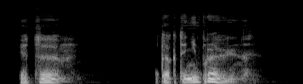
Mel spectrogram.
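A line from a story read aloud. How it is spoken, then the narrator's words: Mumbled. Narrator (Russian): промямлил отец Хойт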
